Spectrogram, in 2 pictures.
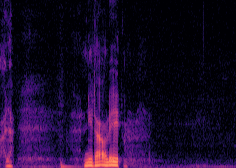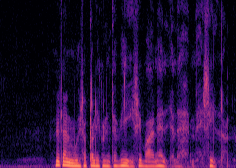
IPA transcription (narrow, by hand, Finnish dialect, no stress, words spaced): jɑ niːtæ oli nyt em muistɑ tːɑ oliko niːtæ ʋiːsi ʋɑˑe neljæ lehmˑe̥ː si̥l̥ːo̥n̥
